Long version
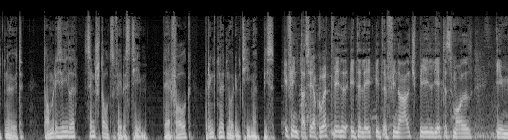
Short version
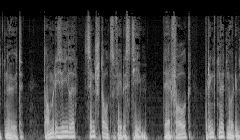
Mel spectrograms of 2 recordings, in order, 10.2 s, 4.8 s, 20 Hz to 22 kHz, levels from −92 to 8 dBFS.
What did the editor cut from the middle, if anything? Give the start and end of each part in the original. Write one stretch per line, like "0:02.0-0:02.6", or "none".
none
